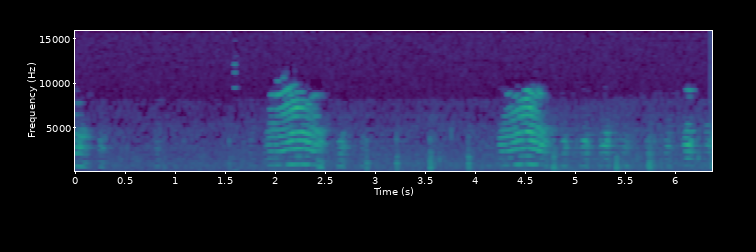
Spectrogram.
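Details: Magellanic woodpecker heard during a hike in Huerquehue National Park, Chile: two nasal, wavering, bleating calls about two and a half seconds apart, likened to a goat in labor, over faint ticking and a hushed forest background.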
